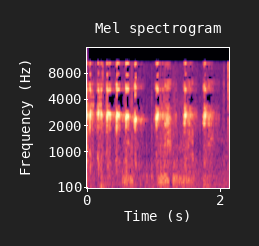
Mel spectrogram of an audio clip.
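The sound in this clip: A person's voice imitates a bird call with a rapid series of high, squeaky chirps. The chirps come in quick bursts separated by brief pauses, with no spoken words.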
